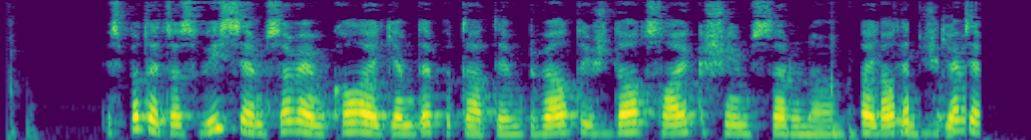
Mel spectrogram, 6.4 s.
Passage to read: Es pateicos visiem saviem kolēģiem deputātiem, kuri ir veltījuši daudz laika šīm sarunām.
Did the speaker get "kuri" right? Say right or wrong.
wrong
